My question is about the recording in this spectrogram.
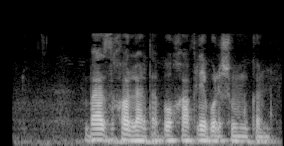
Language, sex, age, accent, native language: Uzbek, male, 18-24, Navoiy, Uzbek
